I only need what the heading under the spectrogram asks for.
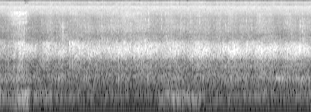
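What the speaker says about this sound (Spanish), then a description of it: "Dele un fuerte aplauso al Señor" A church congregation applauds during a Spanish-language sermon, a faint, steady wash of clapping that holds evenly for a few seconds with no voice over it.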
